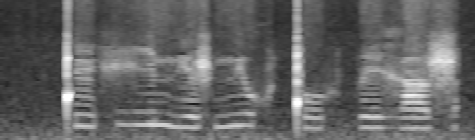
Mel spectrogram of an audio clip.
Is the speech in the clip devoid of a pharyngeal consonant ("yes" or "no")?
yes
